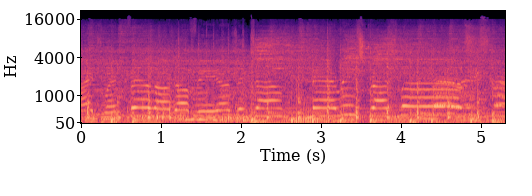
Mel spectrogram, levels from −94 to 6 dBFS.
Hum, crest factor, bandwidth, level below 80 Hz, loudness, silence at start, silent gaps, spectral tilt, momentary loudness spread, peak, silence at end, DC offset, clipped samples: none; 14 dB; 17 kHz; -28 dBFS; -14 LUFS; 0 s; none; -5 dB/octave; 3 LU; 0 dBFS; 0 s; under 0.1%; under 0.1%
